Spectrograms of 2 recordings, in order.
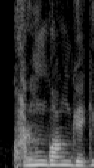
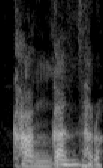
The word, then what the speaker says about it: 관광: 이 경상도에 오래 산 사람들은 관자 발음이 어려워. 그래서 관광을 못하고 뭐라고 그래요? 강간산업. 그러면 애들이 다 자빠지게 웃는 거야. 그래서 상호야, 강간이 아니고 관광. 근데 그게 안 고쳐져.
